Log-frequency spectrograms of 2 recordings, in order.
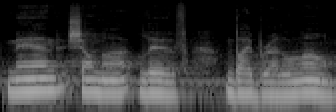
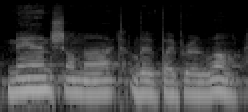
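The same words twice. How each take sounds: First: Said in the usual way. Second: Man given the weight at the start; stress on Man. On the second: Shown as a demonstration. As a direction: lean on the word Man to open the verse. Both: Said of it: "I want to emphasize that first word".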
